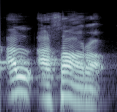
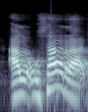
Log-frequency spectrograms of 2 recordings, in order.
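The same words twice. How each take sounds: First: Al-asara said with an a sound, al-asara; first vowel as a in al-asara; reading with a. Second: Al-usara said with a u sound, al-usara; first vowel as u in al-usara; reading with u. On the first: Teacher showing students the a reading, al-asara. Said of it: "bisa dibaca al-asara". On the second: Teacher showing students the u reading, al-usara. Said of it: "Al-usara bisa dibaca al-usara". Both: Shown as a demonstration.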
